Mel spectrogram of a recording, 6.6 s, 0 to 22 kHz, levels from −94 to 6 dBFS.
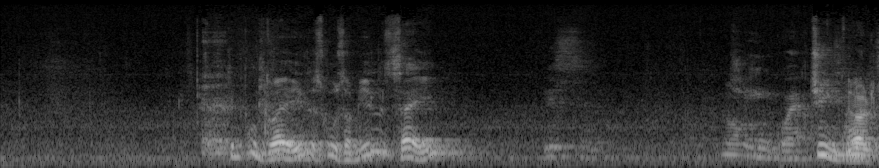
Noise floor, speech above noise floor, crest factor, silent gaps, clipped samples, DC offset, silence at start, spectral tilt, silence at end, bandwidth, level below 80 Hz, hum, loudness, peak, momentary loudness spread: -55 dBFS; 23 dB; 20 dB; none; under 0.1%; under 0.1%; 0 s; -6 dB/octave; 0 s; 20 kHz; -68 dBFS; none; -33 LUFS; -14 dBFS; 26 LU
